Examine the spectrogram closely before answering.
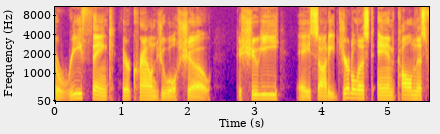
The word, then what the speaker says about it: Khashoggi: Jamal, I'm going to butcher his name here, Khashoggi, I believe is how you say it.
